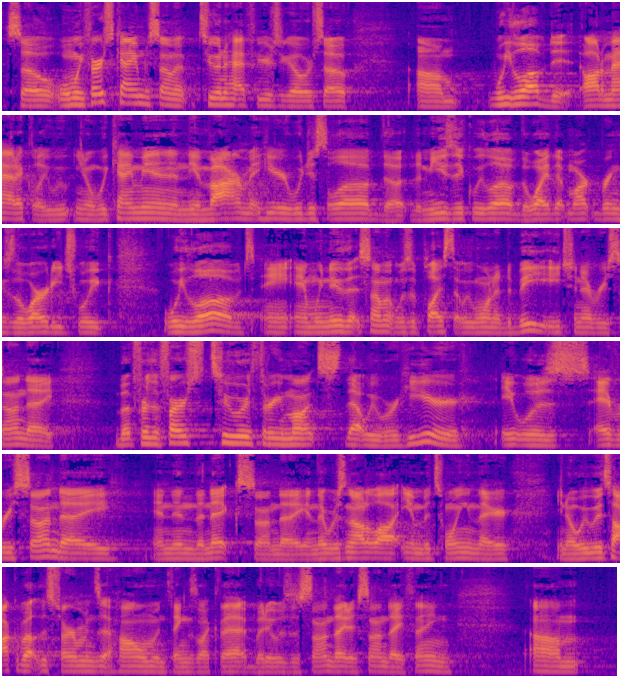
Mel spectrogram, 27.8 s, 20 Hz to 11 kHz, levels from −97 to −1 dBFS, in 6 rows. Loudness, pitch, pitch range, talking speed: -31 LUFS, 125 Hz, 120-135 Hz, 260 wpm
